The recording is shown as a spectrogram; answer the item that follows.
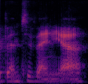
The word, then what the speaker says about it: Bentavenya: do is i say it rhymes with pennsylvania which is ironic because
